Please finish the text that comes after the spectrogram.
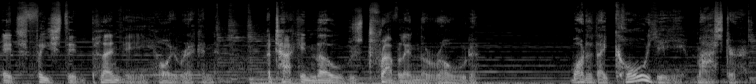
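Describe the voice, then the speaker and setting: An actor playing a plain-spoken, deferential country villager in a fantasy video game, talking in a folksy way. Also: male voice, very deep voice, expressive, measured pace, exaggerated voice. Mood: respectful. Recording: music behind the voice.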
